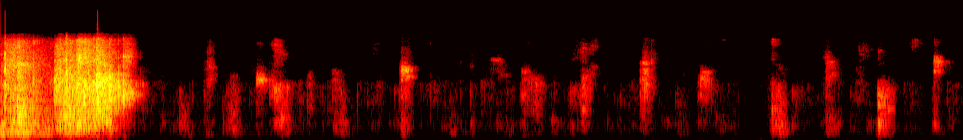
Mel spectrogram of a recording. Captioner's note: audience applauds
